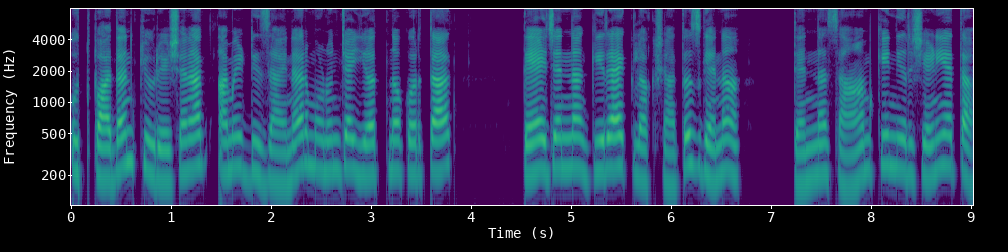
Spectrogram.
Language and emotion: Goan Konkani, sad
